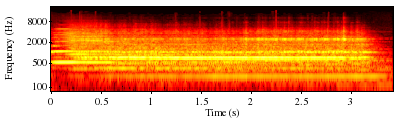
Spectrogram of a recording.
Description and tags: Heavy wrought-iron cemetery gate opening. Short sample of the shivery groaning sound of the hinges as the gate is moved. Field recording which has been processed (trimmed and normalized).
squeak, gate, hinges, metal, iron, moan, groan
